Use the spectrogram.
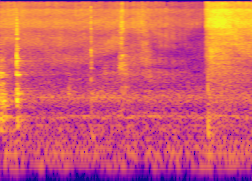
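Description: Food sears on a covered Blackstone griddle, producing a steady sizzle with a few scraping clicks and a louder hissing burst near the end.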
